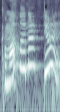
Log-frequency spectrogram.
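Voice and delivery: very high, coaxing pet talk, rising way up.

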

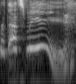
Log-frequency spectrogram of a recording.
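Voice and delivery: giddy, excited voice. Retelling how a teacher reacted to hearing her name: imitating someone giddy. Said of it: "got all giddy".

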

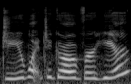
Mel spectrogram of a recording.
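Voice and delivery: put-on condescending, high baby-talk voice. Imitating an older person talking to a younger non-English speaker, in baby talk. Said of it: "they tend to talk to them like they're a baby".

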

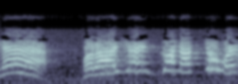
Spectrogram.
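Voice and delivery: put-on loud, high, nasty little bratty kid voice. Speaker playing both parts in a scene, answering as Sebastian. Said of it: "I'm going to play both parts".

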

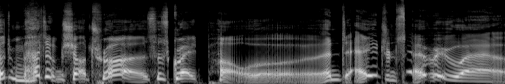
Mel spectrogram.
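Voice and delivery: grand, sweeping, swooping high voice. Narrator reads the chaise-longue sea lion's reply to the two boys, grand Clarissa sea lion voice. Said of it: "The chaise-longue sea lion heaved her portly upholstered body before the two boys and said, rather grandly".

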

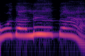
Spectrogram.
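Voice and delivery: high, loud, yelled-out cheering exclamation. Retelling what someone shouted on going in: imitating someone shouting. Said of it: "Aí ele gritou assim".

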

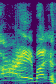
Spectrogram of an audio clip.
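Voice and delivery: shrill, loud, high cartoon holler. Discussing a cartoon's voice actor, a speaker imitates the character: Sheen impression. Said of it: "You sounded like the guy at the beginning of SpongeBob".

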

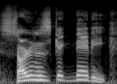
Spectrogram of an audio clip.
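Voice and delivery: put-on Pennsylvania accent. Retelling how a show booker talked on the phone: imitating a strong Pennsylvania accent. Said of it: "this strong Pennsylvania accent".

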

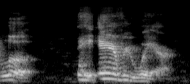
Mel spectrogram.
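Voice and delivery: ordinary talk, nothing marked

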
